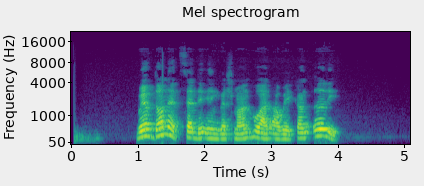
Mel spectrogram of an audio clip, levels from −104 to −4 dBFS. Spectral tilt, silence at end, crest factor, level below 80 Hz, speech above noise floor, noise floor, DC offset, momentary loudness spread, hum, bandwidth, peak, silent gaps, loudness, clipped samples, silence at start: -8.5 dB/octave; 1.1 s; 18 dB; -64 dBFS; 55 dB; -73 dBFS; under 0.1%; 7 LU; none; 6.8 kHz; -2 dBFS; none; -19 LUFS; under 0.1%; 1 s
